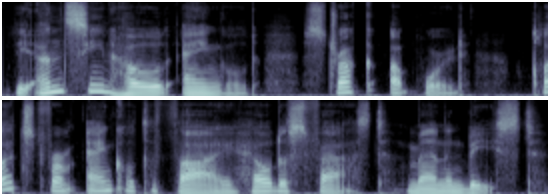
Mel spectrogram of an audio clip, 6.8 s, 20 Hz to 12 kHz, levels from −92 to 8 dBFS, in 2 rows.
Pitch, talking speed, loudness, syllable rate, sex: 145 Hz, 140 wpm, -19 LUFS, 3.9 syllables/s, male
